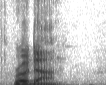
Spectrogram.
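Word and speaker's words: Rodón: believe that's correct okay nonetheless it's pronounced rodon rodon or if you prefer think of the hilltop usf rodon go dons rodon i i got it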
